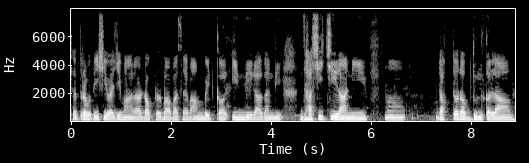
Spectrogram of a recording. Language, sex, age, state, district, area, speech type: Marathi, female, 30-45, Maharashtra, Wardha, rural, spontaneous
